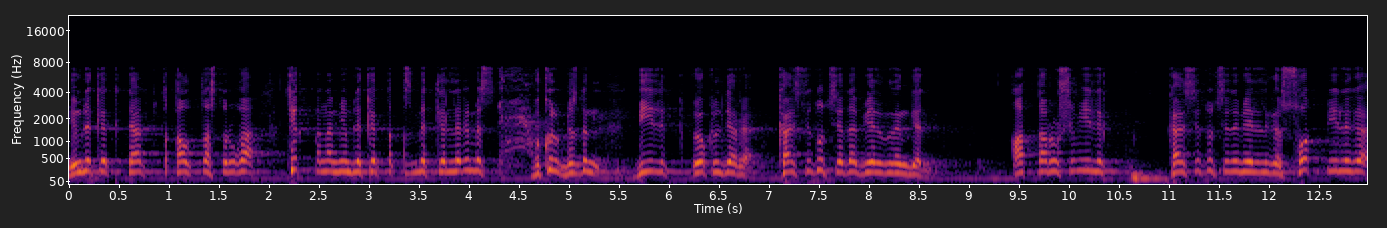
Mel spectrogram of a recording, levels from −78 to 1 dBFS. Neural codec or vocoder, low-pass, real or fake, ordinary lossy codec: none; 7.2 kHz; real; none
